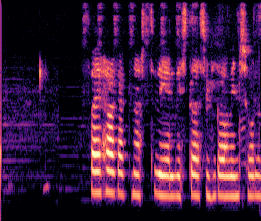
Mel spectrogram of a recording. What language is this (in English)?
Icelandic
